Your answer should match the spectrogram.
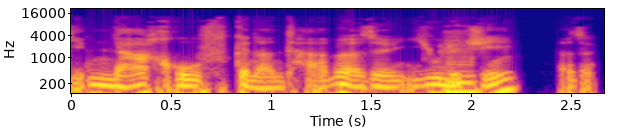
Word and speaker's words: Eulogy: Viele von diesen Fotos haben den Hashtag Eulogy, ist das richtig ausgesprochen? Mhm.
